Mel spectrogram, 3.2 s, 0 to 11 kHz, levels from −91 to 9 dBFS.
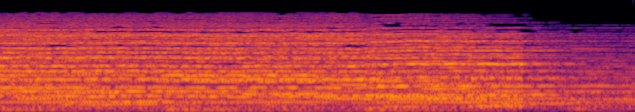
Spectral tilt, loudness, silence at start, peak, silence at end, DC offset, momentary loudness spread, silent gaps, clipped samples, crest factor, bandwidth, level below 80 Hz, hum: -3.5 dB/octave; -13 LUFS; 0 s; -2 dBFS; 0 s; under 0.1%; 4 LU; none; under 0.1%; 12 dB; 7.8 kHz; -44 dBFS; none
